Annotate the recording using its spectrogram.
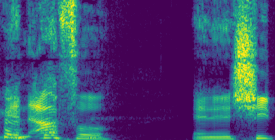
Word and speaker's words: Apfel: And in German it's Apfel.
